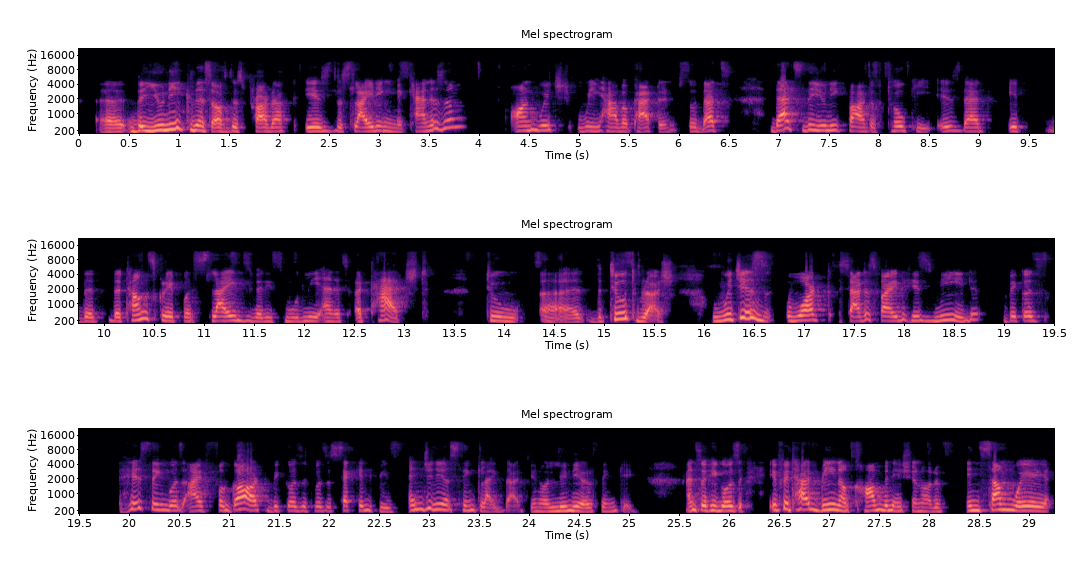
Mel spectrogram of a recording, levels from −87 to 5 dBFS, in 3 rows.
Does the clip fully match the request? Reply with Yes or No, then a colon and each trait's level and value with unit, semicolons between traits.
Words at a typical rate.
Yes: average, 170 wpm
